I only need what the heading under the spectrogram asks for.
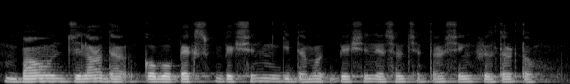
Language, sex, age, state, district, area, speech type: Manipuri, male, 18-30, Manipur, Thoubal, rural, read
